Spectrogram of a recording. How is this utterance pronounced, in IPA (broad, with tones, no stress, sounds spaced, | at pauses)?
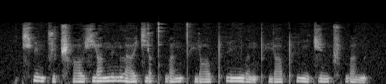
t͡ɕʰ i˥˩ n t͡s u˩ ʈ͡ʂʰ ɑ˧˥ ʊ̯ ɕ j ä˥ n̪ y˥ n l a˧˥ ɪ̯ t͡ɕ j ä˧ kʰ w a˧˥ n t̪ʰ j ɑ˧˥ ʊ̯ pʰ i˥ n w ə̰˨˩ n pʰ j ä˧˥ pʰ i˥˧ ŋ t͡ɕ y˥˧ n ʈ͡ʂʰ w a˥˩ n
